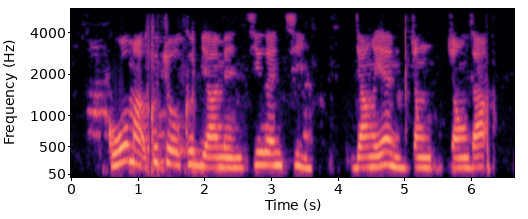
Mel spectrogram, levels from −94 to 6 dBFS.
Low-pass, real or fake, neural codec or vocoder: 5.4 kHz; real; none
